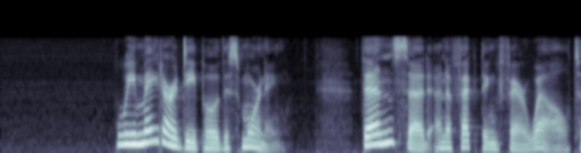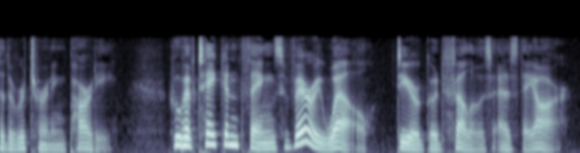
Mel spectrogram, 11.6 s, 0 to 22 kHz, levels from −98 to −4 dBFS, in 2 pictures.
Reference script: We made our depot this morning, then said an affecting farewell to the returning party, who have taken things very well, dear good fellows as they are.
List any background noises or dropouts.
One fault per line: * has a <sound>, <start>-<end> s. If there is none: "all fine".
all fine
